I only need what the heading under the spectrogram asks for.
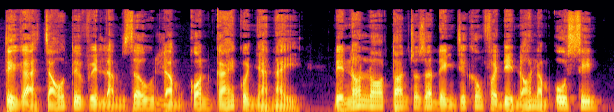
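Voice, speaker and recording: A proud older rural uncle, as a male narrator puts him on, scolding in quick, blunt phrases. His pitch moves a lot, and the sound is dry. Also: expressive, no echo.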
